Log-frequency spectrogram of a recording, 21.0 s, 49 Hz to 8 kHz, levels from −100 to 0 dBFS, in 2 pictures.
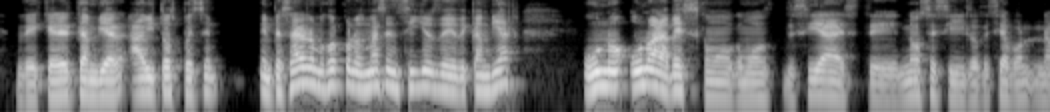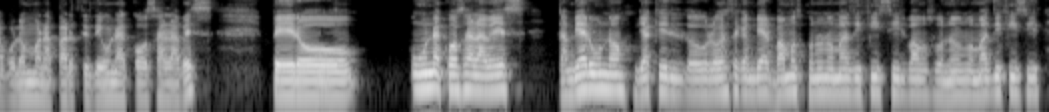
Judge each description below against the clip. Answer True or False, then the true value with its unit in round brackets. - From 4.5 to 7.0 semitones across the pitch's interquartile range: True (4.9 semitones)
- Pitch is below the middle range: True (115 Hz)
